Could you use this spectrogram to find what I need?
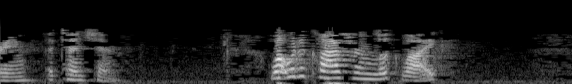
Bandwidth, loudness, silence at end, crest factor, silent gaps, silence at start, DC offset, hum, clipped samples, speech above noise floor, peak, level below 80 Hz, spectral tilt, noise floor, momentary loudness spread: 6 kHz; -16 LUFS; 1.25 s; 20 dB; none; 0 s; under 0.1%; none; under 0.1%; 35 dB; 0 dBFS; -44 dBFS; -5.5 dB/octave; -52 dBFS; 18 LU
